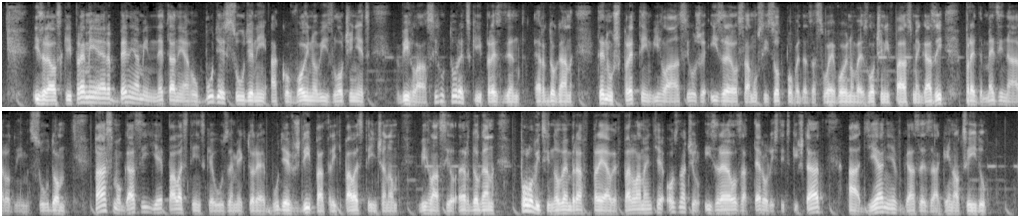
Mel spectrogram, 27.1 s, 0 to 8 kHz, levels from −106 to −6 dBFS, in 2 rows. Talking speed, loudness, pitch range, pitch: 135 wpm, -19 LUFS, 85-100 Hz, 90 Hz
